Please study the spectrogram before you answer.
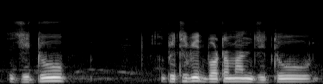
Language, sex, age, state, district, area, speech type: Assamese, male, 30-45, Assam, Morigaon, rural, spontaneous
